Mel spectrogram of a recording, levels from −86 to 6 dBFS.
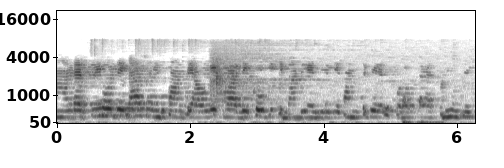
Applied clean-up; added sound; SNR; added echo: classical method WPE with log-MMSE.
